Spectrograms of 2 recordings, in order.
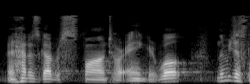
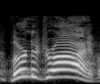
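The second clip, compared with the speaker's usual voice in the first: much higher and louder, a barked mock yell; mock road rage yell; 9 dB louder, slower than usual. Pastor mock-yelling at a reckless driver, angry. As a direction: yell it at the driver who cut you off. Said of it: "just tell them".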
